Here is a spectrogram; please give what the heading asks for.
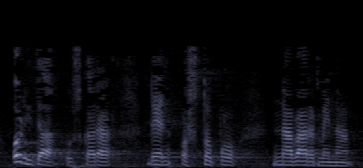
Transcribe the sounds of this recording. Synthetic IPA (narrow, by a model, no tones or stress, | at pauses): o̞ɾiðaewskaɾaɾe̞no̞st̪o̞po̞naβ̞aɾme̞na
